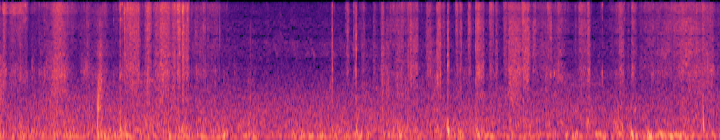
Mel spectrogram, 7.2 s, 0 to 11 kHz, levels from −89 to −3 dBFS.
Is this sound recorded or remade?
recorded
